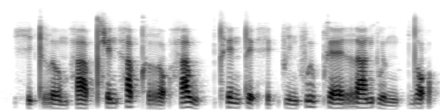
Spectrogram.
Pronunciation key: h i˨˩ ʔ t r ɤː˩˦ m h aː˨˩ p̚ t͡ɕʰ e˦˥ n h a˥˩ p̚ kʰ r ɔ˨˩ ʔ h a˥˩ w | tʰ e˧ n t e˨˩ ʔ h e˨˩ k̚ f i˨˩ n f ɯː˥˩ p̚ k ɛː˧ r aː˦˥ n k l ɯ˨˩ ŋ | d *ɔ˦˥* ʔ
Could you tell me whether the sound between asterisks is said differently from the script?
no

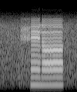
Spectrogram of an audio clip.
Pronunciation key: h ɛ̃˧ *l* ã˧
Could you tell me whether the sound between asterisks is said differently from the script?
yes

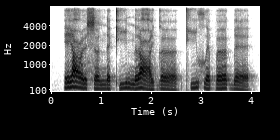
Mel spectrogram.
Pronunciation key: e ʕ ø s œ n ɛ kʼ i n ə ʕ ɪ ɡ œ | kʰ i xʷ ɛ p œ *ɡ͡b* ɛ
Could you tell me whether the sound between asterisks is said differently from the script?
no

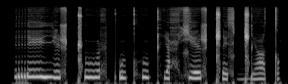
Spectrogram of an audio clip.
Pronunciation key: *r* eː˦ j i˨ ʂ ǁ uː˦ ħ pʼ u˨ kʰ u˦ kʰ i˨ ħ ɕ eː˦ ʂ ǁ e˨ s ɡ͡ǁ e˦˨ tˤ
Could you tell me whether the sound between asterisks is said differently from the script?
no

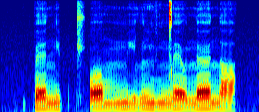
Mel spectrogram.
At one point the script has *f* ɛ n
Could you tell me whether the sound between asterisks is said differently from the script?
yes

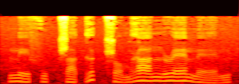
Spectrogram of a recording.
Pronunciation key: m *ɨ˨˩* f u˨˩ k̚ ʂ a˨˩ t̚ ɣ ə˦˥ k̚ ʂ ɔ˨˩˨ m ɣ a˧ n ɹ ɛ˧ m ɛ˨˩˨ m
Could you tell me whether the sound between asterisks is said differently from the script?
yes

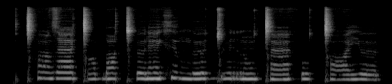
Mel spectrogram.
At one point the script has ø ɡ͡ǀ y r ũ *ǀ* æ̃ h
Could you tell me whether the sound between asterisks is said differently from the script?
no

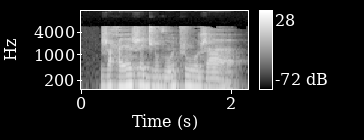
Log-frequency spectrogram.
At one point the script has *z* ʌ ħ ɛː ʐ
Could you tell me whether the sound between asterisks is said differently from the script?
yes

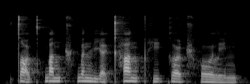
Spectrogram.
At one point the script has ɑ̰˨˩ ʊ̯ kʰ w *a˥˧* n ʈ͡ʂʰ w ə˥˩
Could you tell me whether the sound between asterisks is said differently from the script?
no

